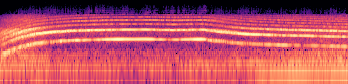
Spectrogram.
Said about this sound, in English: All right, hit the siren.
